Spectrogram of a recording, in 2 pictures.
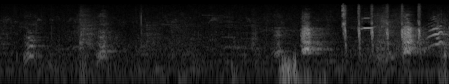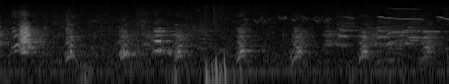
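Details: Black South African Boerboel pup giving short, irregular whimpers and yelps, some thin and high, spaced a second or so apart, while a woman speaks softly in German nearby.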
